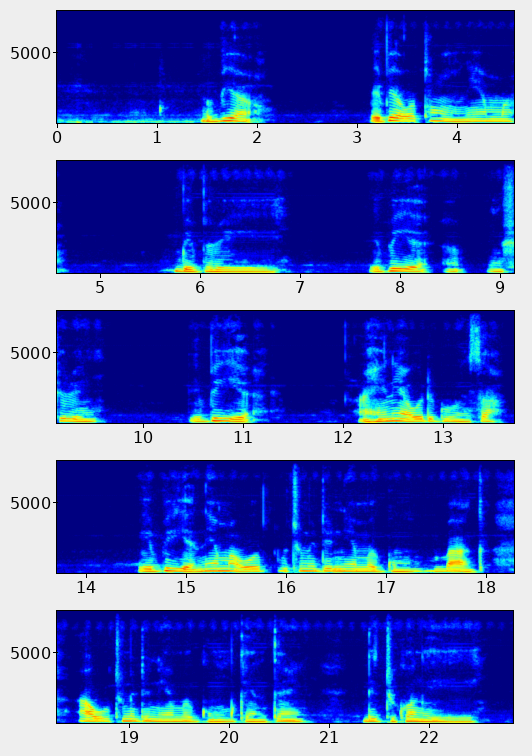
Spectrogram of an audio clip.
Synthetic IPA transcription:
o˨bi˦a˨ | ḛ˨bi˦a˨wɔ˦tʰɔ̃˦n˨nɪ̃˦ɛ˦mã˦ | be˨bɾeː˨ | e˨bi˦jɛ˨ | ɲ̩˨ɕᶣi˦ɾẽ˦n˦ | e˨bi˦jɛ˨ | a˨ɦɛ̃˨˦nɪ̃˦a˨wɔ˦dɪ˦ɡu˦wũ˨n̩˨sa˦ | e˨bi˦jɛ˨nɪ̃˦ɛ˦mã˦˨wɔ˦wu˦tʰũ˦m̃˦dɪ˦nɪ̃˦ɛ˦mɛ̃˨ɡũ˨m˦ba˦˨ɡ | a˨wɔ˦tʰũ˦m̃˦dɪ˦nɪ̃˨ɛ˦mɛ̃˨ɡũ˨m˨kʰɛ̃˨n˨tʰɛ̃˦n | dɪ˦du˨kʷʰã˦ŋe˨je˨˦

